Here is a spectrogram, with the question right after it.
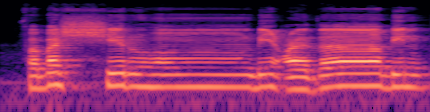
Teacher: یہاں پر میم ساکن کے بعد با آیا ہے تو اخفاء شفوی ہوگا.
